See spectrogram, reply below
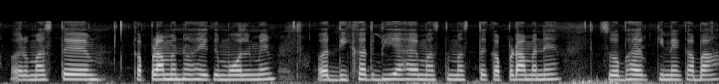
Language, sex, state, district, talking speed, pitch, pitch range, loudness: Hindi, male, Chhattisgarh, Jashpur, 150 wpm, 225 Hz, 220-230 Hz, -18 LUFS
